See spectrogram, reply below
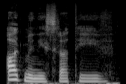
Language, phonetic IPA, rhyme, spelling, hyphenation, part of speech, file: Hungarian, [ˈɒdministrɒtiːv], -iːv, adminisztratív, ad‧mi‧niszt‧ra‧tív, adjective, Hu-adminisztratív.ogg
- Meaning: administrative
